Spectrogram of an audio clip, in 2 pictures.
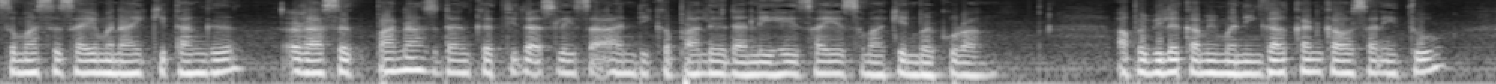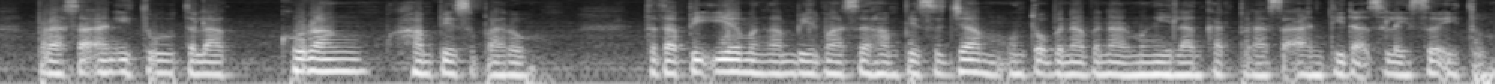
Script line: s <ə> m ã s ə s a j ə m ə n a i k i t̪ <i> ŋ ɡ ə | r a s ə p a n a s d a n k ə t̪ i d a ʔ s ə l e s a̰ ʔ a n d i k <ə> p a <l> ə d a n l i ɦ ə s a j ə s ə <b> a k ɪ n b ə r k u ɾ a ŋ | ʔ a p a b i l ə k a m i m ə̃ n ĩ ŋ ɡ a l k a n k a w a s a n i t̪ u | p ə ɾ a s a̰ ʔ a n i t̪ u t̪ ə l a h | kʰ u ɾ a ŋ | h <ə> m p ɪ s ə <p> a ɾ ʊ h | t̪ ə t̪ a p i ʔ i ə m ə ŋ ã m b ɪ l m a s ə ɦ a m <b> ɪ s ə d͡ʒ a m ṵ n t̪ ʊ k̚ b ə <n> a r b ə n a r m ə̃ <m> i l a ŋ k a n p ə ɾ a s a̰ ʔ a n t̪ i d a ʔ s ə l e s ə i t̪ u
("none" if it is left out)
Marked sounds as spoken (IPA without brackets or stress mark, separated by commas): ə, a, ə, l, m, a, p, p, n, ŋ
